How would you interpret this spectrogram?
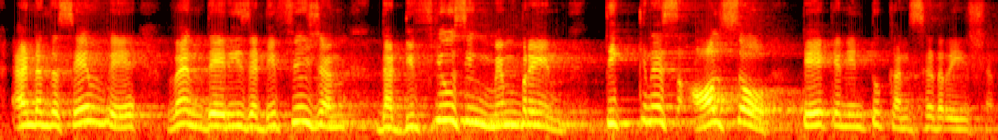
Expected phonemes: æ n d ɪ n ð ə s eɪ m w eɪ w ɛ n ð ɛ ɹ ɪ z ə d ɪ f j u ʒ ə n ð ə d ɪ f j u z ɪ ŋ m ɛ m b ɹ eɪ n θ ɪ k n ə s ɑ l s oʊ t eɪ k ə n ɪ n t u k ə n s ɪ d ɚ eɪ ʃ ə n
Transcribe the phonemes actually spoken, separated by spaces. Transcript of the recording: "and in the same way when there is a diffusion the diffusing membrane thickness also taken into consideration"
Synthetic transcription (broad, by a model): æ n d ɪ n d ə s eɪ m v eɪ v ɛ n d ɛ ɹ ɪ z ə d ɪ f j u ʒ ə n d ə d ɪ f j u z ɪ ŋ m ɛ m b ɹ eɪ n t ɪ k n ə s ɑ l s oʊ t eɪ k ə n ɪ n t u k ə n s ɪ d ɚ eɪ ʃ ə n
